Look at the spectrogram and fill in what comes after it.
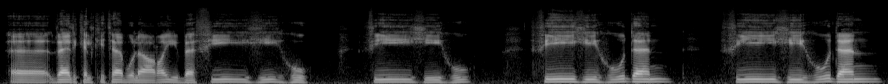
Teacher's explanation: The same level, the same time you give for the ha with the kasra is the same as you give it for the dhamma.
